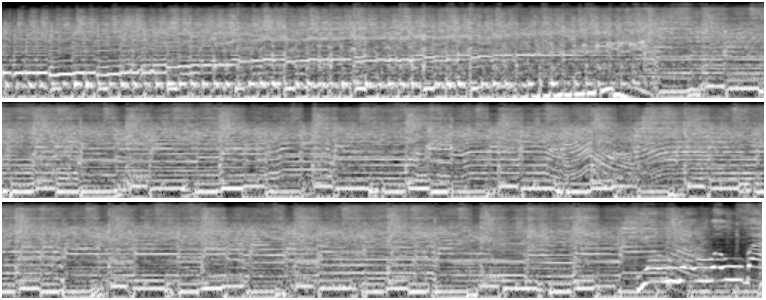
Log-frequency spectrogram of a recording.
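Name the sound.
played song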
